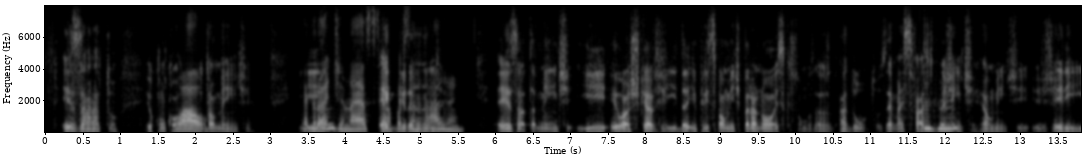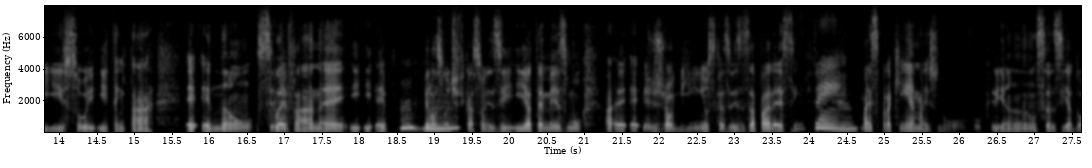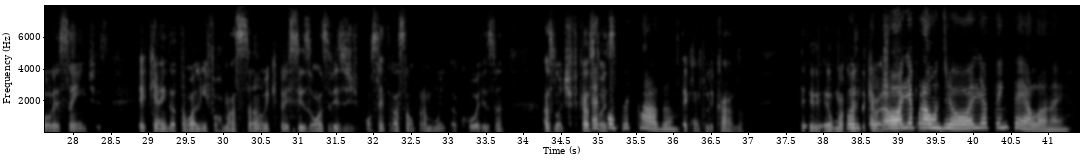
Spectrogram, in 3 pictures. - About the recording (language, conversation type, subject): Portuguese, podcast, Que pequenas mudanças todo mundo pode adotar já?
- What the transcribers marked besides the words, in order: none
